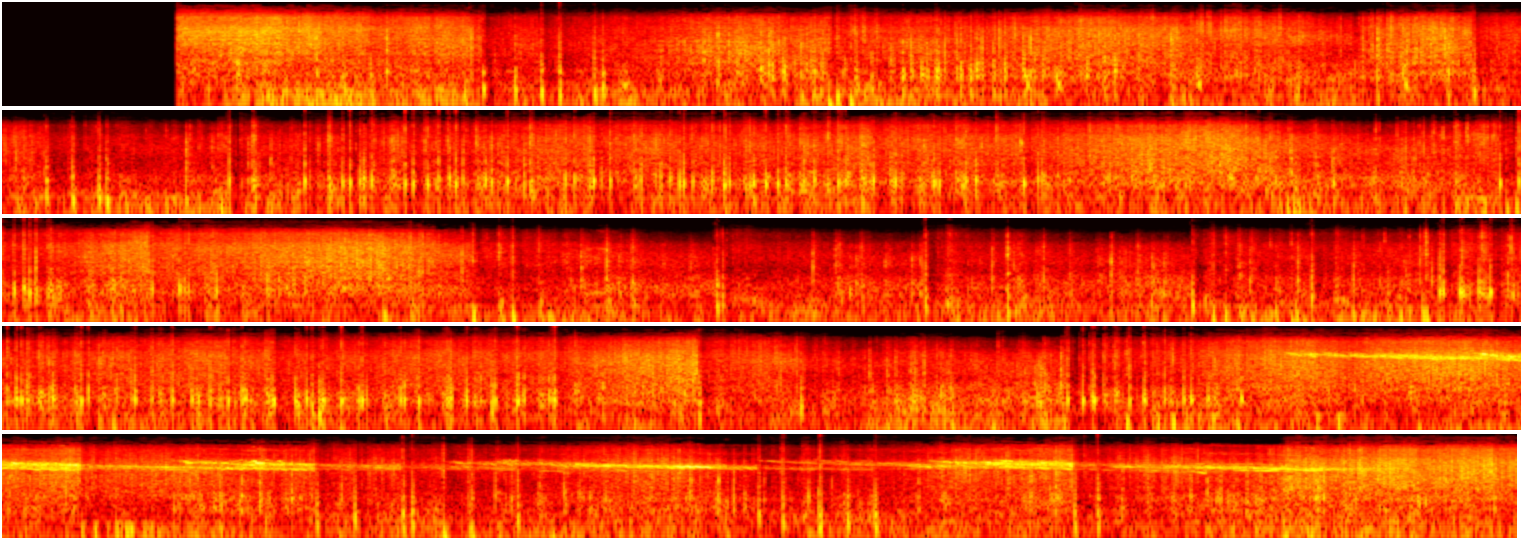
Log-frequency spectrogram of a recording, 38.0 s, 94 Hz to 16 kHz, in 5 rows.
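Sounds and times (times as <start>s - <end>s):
fireworks bangs and crackling: 0.9s - 37.9s
firework whistles falling in pitch: 28.9s - 37.9s.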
